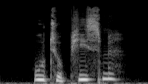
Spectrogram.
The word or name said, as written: utopisme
